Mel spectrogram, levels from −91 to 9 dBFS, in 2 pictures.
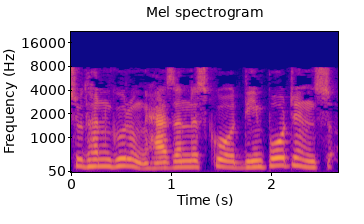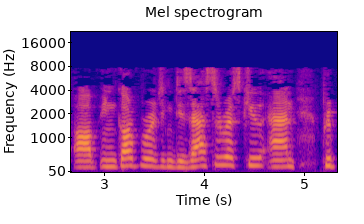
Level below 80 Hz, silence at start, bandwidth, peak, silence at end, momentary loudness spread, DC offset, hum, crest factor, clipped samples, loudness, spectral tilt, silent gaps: -70 dBFS; 0 s; 8 kHz; -2 dBFS; 0 s; 6 LU; under 0.1%; none; 18 dB; under 0.1%; -21 LUFS; -4.5 dB/octave; none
